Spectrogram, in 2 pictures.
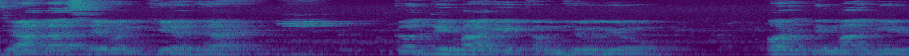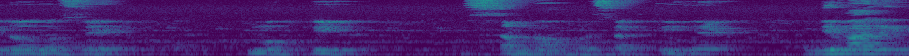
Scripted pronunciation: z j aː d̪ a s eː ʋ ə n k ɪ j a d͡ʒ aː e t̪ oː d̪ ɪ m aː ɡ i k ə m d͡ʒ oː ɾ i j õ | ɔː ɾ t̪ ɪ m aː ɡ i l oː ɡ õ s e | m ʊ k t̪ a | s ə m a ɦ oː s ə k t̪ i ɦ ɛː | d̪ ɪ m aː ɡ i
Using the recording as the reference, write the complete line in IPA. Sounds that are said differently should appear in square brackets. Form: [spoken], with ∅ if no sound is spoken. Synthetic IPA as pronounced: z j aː d̪ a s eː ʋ ə n k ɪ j a d͡ʒ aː e t̪ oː d̪ ɪ m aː ɡ i k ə m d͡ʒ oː ɾ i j õ | ɔː ɾ [d̪] ɪ m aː ɡ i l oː ɡ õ s e | m ʊ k t̪ [i] | s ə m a ɦ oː s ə k t̪ i ɦ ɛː | d̪ ɪ m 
